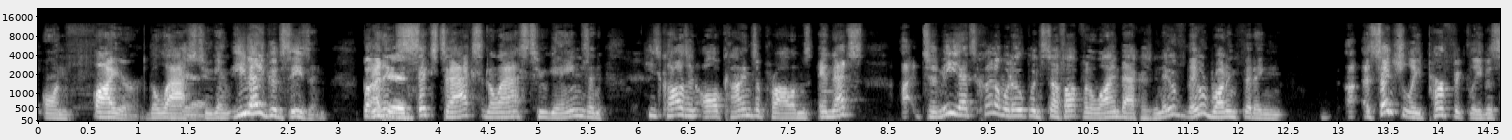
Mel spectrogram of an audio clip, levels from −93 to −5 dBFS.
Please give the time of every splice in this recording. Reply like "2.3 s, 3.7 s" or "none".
none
